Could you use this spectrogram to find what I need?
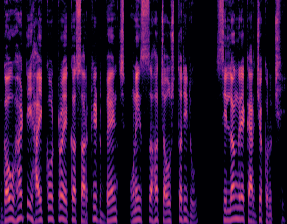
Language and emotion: Odia, neutral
